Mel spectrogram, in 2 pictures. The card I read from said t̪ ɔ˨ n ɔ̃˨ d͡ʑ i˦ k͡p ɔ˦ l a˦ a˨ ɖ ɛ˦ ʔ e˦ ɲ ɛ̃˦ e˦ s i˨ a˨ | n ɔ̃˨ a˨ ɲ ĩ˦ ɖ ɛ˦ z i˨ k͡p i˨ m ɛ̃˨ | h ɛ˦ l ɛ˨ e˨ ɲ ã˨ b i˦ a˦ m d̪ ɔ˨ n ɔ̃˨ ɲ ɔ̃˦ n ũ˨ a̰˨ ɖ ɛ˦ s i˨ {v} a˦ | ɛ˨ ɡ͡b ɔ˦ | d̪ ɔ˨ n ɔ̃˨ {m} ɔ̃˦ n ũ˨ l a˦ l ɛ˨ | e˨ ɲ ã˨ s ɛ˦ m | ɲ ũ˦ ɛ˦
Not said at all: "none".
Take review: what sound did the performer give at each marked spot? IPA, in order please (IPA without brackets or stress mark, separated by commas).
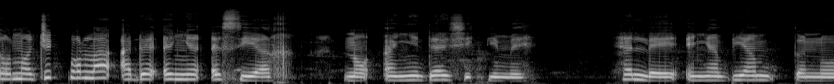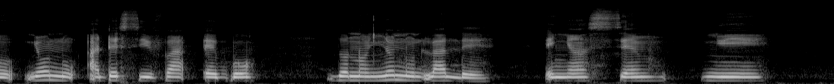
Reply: v, ɲ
